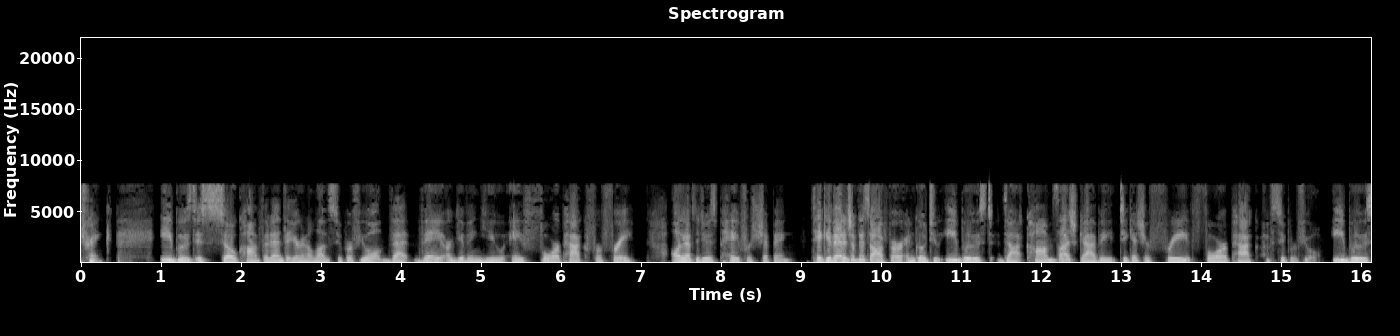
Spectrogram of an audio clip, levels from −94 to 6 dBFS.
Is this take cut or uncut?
uncut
